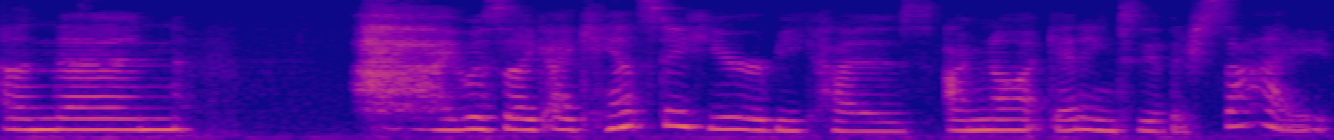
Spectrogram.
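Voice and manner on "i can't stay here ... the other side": ordinary talk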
